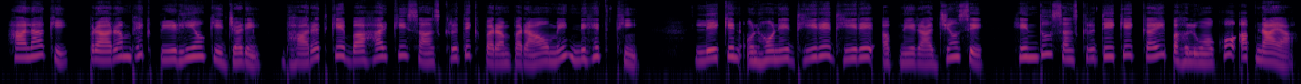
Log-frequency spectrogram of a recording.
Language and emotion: Hindi, neutral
